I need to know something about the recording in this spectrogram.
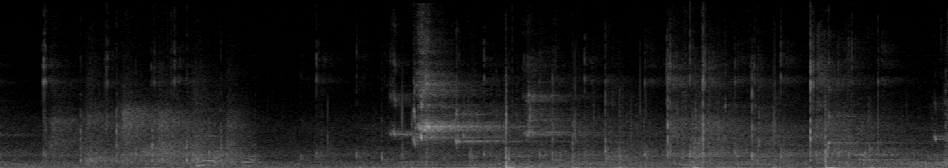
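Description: A table tennis ball clicks against paddles and the table in a quick rally.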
